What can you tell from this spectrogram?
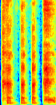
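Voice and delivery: short, high giggle; amused giggle. Real, not acted. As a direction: giggle lightly before speaking. Amused by the posted art.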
